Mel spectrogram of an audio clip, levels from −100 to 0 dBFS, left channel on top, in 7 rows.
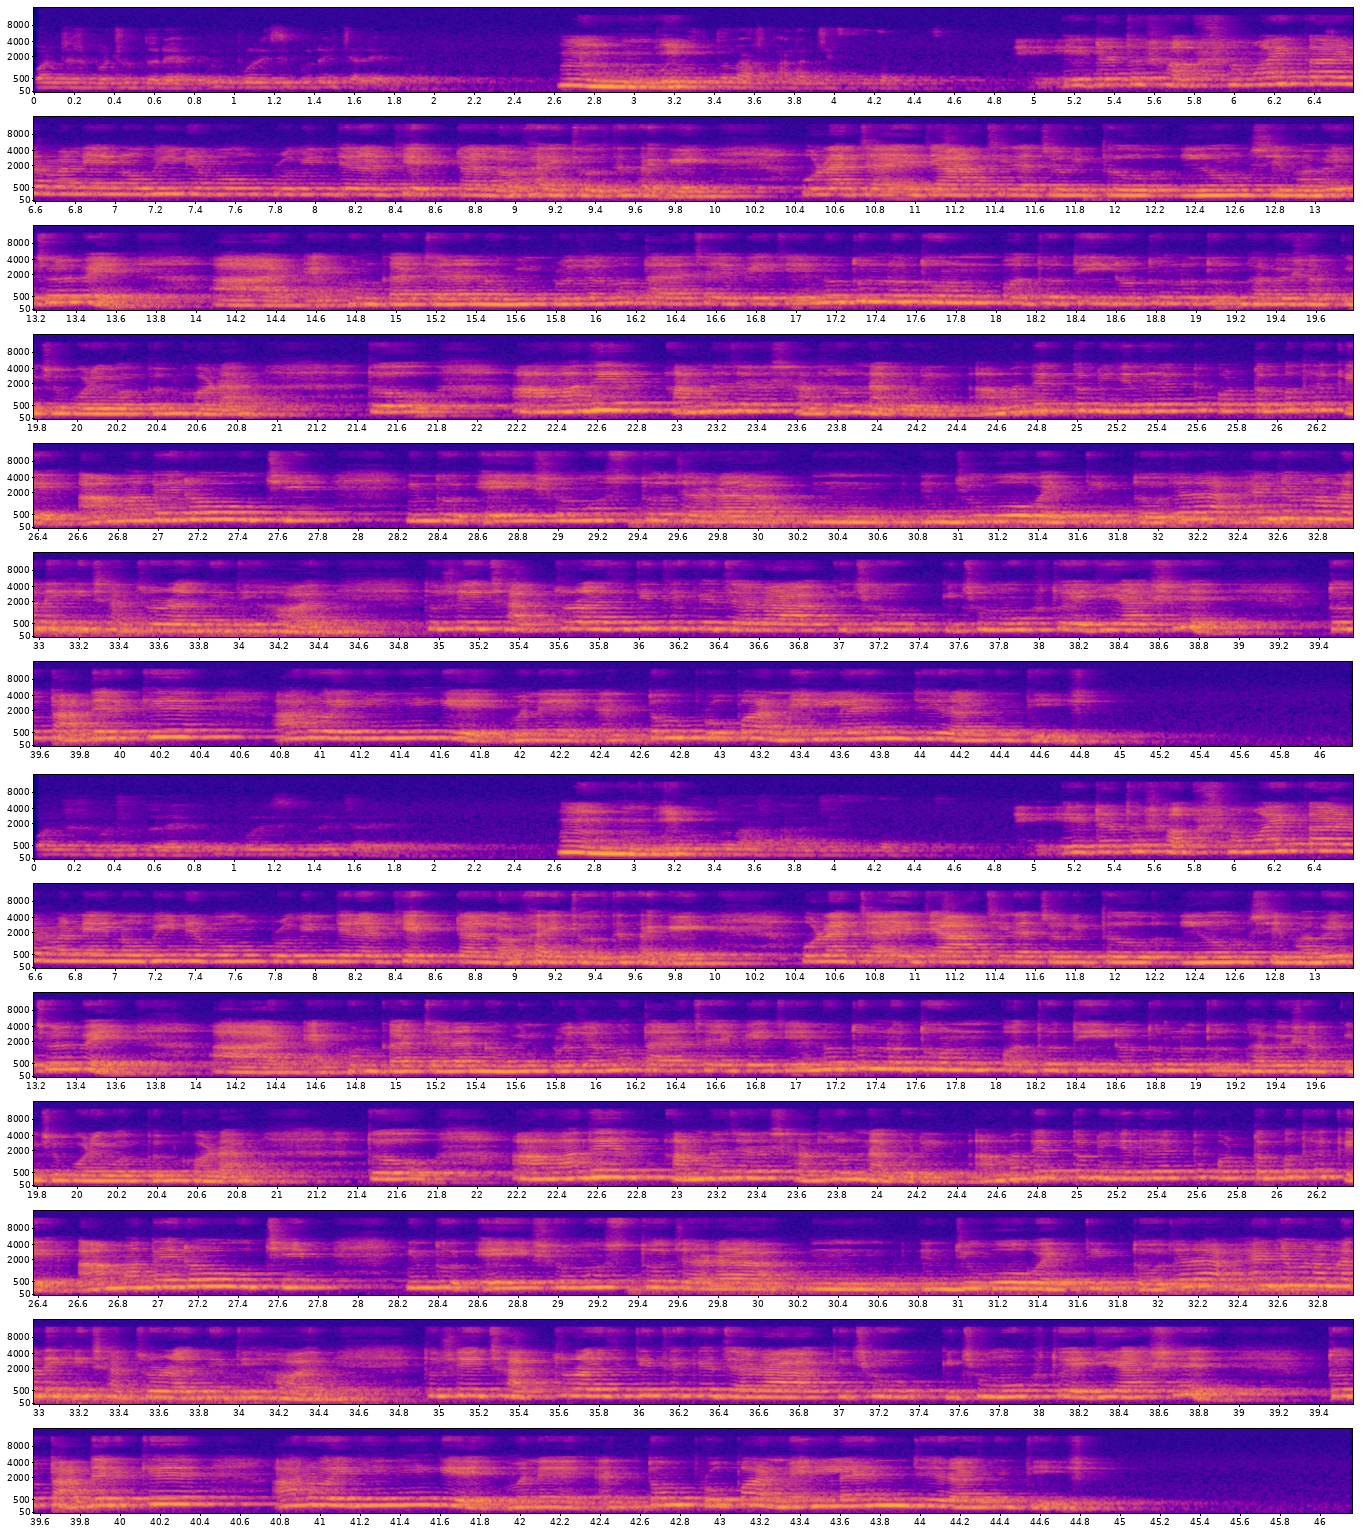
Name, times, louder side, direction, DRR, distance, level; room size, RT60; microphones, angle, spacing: voice 1, 0.0-2.0 2.9-4.3, left 1 dB, 65° left, 4 dB, 0.5 m, -40 dB
voice 2, 2.6-3.2 4.9-44.8, right 1 dB, 20° right, 0 dB, 0.5 m, -29 dB
sound 1, 29.3-34.7, equal, 75° right, 0.7 m, -40 dB
3.9 x 2.0 x 3.5 m, 1.2 s
head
